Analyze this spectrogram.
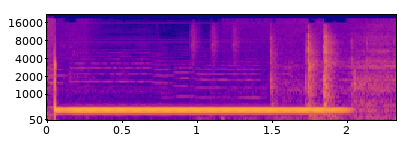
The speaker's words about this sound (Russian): Ой, звонила, не могла дозвониться. Что это такое? Линия занята.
